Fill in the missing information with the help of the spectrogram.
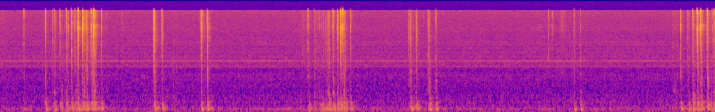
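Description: Long manicured nails and fingertips type rapidly on the dark plastic chiclet keys of a grey laptop with a hollow body. Quick bursts of clicky taps with a hollow low thud and bright, short clicks come in irregular clusters separated by quiet pauses. A faint steady tone sits beneath the taps.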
